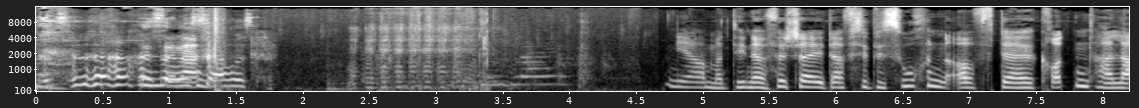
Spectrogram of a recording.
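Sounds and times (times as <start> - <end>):
laughter: 0.0 - 1.1
speech: 0.0 - 3.0, 4.7 - 8.2
large white goats bleating on an alpine pasture: 2.2 - 4.0.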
